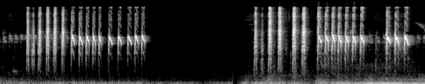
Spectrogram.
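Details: Grey-cheeked bulbul (cucak jenggot) in full gacor song, used as a master recording: quick runs of sharp, buzzy chipping notes in three bursts split by short pauses, with a soft low hum underneath.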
